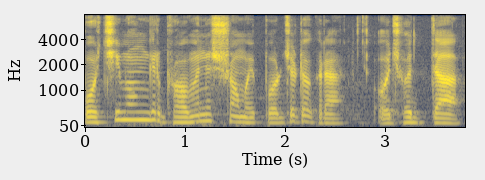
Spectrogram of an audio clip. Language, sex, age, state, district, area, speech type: Bengali, male, 30-45, West Bengal, Purulia, urban, spontaneous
